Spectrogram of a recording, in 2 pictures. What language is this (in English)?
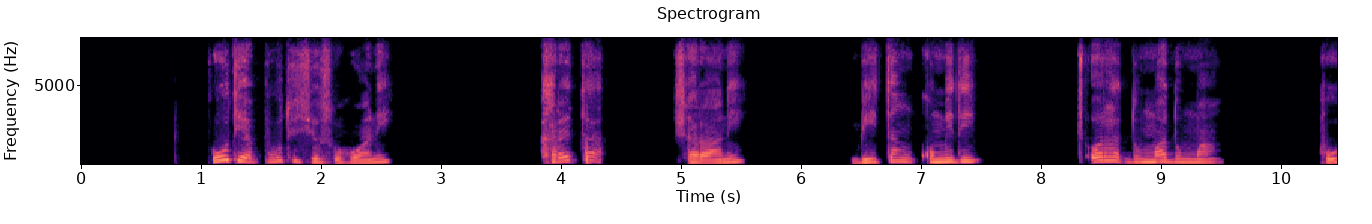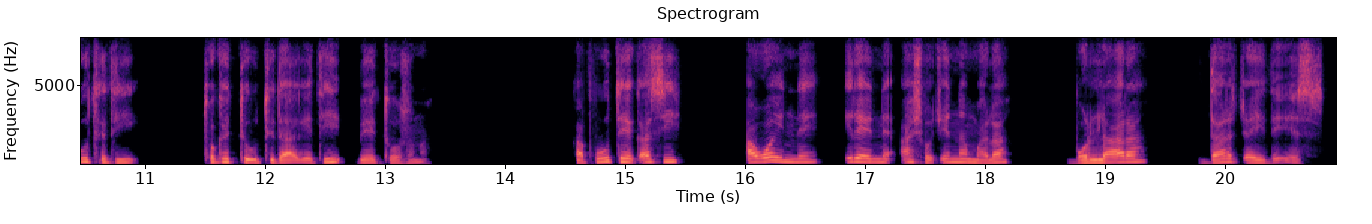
Wolaytta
